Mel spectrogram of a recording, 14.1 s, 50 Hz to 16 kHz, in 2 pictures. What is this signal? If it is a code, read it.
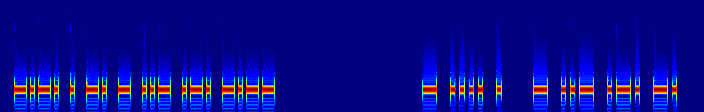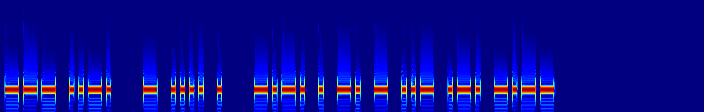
Morse code, heard as a keyed tone, about 29 wpm, 700 Hz. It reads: CENTURY THE TURN OF THE CENTURY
